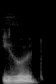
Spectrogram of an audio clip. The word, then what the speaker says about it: Ehud: Pronounced Ehud.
